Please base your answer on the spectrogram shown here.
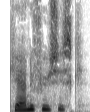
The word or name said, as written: kernefysisk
